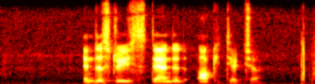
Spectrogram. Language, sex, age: English, male, 19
